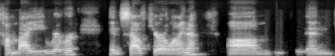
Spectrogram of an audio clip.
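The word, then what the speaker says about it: Combahee: area of known as the come by II that's pronounced come by a river in South Carolina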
